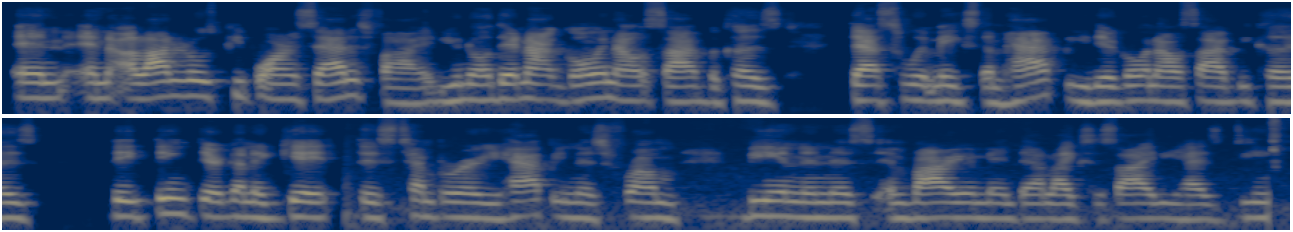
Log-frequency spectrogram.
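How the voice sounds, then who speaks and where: A woman's voice: on the low side, level tone, a little fast, no echo. A woman in a casual discussion, giving earnest opinions with many fillers. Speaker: podcast guest.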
